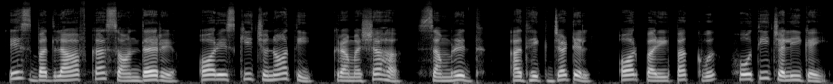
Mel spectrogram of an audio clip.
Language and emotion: Hindi, neutral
